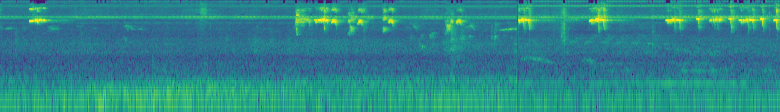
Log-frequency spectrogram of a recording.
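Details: Blue-crowned hanging parrot calls while luring birds at a new spot. Sharp, high squeaky chirps come in scattered clusters, growing more frequent toward the end, over quiet background noise.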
